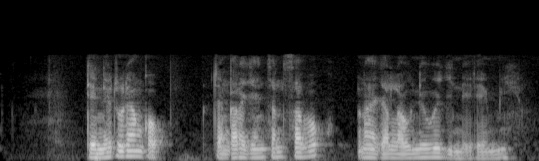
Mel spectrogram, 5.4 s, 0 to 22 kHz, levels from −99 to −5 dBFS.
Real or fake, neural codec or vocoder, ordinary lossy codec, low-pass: real; none; MP3, 48 kbps; 5.4 kHz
